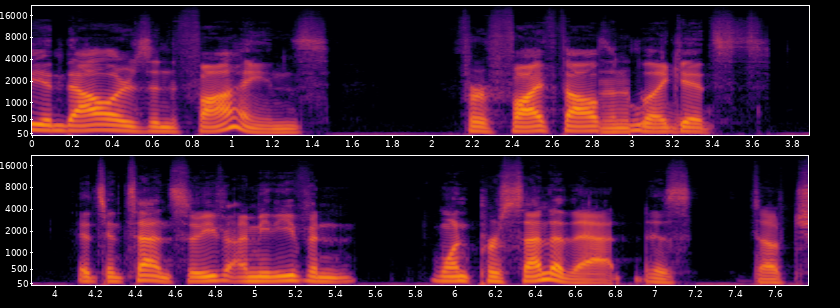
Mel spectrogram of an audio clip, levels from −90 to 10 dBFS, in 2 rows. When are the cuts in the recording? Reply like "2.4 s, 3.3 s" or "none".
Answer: 3.0 s, 4.3 s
